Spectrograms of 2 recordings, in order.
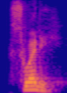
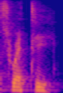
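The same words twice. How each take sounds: First: The middle consonant sounds like a soft D. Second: The middle consonant is a clear T. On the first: The speaker calls it right. "often sound like D" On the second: The speaker calls it wrong.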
